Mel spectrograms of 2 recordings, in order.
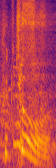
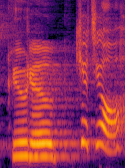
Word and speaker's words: couture: Couture. We struggle. Twist your tongue 2 times and say cute. Couture.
